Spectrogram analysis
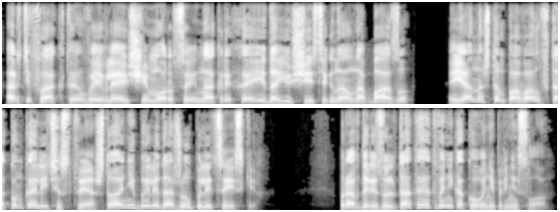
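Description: A man reading a first-person fantasy audiobook in a measured, matter-of-fact way. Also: medium pitch, big pitch swings, no room sound, studio quality. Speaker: audiobook narrator.

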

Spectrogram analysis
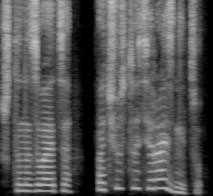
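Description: Woman reading as a pushy sarcastic girl, loud and high, bossing everyone, dry close sound. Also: expressive, a little fast, no echo, close to an everyday voice. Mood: mocking. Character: brash bossy young woman student. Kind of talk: audiobook character voice.

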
